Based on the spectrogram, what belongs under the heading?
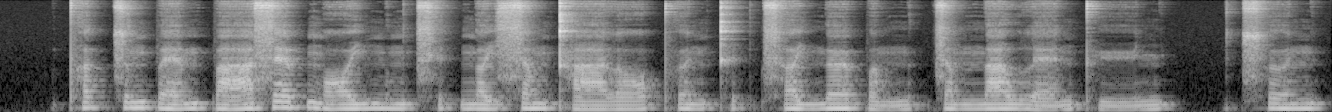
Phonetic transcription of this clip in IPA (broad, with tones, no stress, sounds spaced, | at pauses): pʰ ɐ˥ k̚ s ʊ˥ ŋ p ɛː˨˥ m p aː˨˥ s ɛː˥ p̚ ŋ ɔː˨˧ j ŋ ʊ˧ ŋ t͡sʰ ɪ˧ k̚ ŋ ɐ˧ j s ɐ˥ m kʰ aː˨ l ɔː˨˥ pʰ ɵ˧ n kʰ ɪ˧ k̚ t͡sʰ ɐ˥ j n̪ œː˥ p ɐ˨ m n̪ ɪ˥ k̚ s ɐ˥ m n̪ aː˥ w l ɛː˨˥ n pʰ yː˨˥ n | t͡sʰ ɵ˧ n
